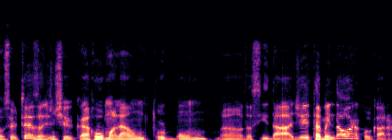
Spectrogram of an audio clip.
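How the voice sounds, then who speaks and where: Speaking at a fairly quick pace, a man talks in a Spanish accent. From Costa Rica. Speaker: software product manager. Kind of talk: podcast interview. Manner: halting, many repetitions.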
